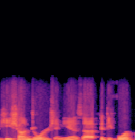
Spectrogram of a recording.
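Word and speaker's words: Kyshawn: I'm pretty sure it's pronounced Keyshawn, but it's K-Y Sean.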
